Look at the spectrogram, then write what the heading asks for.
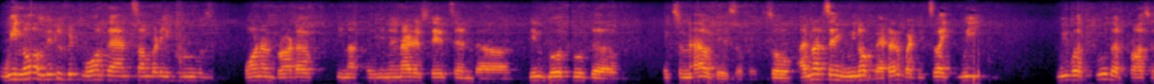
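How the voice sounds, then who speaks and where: Speaking with an Indian accent, a man uses a fairly high pitch and ordinary pitch variation. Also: moderate pace. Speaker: professor, panel moderator. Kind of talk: seminar panel introduction.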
